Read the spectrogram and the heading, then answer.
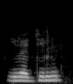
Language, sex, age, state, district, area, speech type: Bodo, male, 60+, Assam, Chirang, rural, spontaneous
